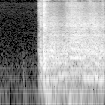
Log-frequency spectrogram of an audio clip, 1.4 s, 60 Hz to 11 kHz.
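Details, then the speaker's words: 1966 Jaguar E-Type OTS Roadster, first crank attempt after over half a century, new battery, ignition on, cylinders treated with Marvel Mystery Oil: starter spins the engine strongly with steady, even chugs; good compression, normal healthy cranking. "right sounds like she's got compression I think is this going to work all right that's working"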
